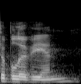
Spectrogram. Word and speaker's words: Obliv18n: It's pronounced Obliv18n, but the logo incorporates a 1 and an 8 into the I and the O at the end of the word.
